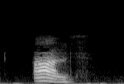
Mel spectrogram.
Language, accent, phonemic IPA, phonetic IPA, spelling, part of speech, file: Armenian, Eastern Armenian, /ɑnd͡z/, [ɑnd͡z], անձ, noun, Hy-անձ.ogg
- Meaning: 1. person 2. entity 3. personality 4. fellow 5. bigwig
